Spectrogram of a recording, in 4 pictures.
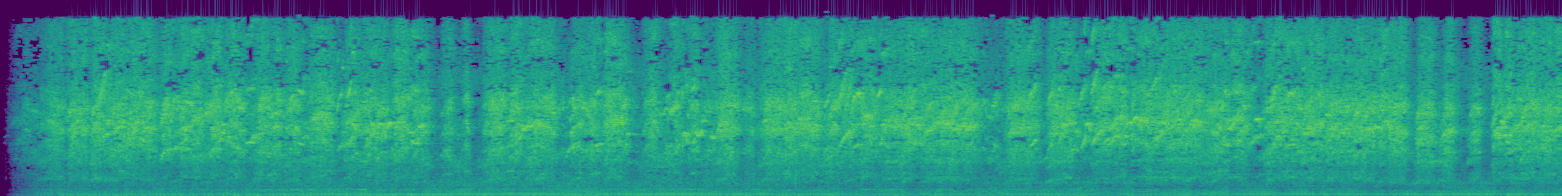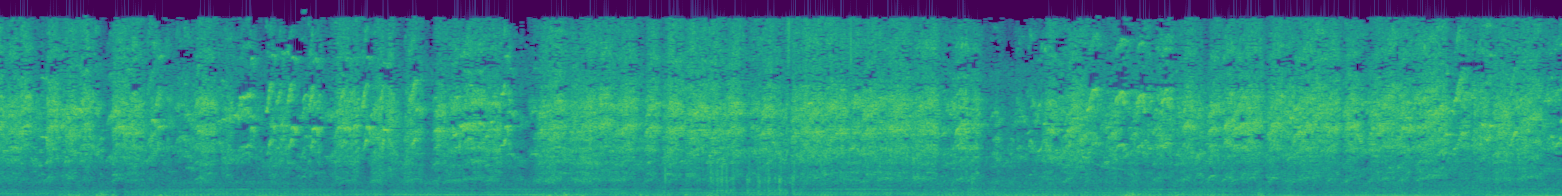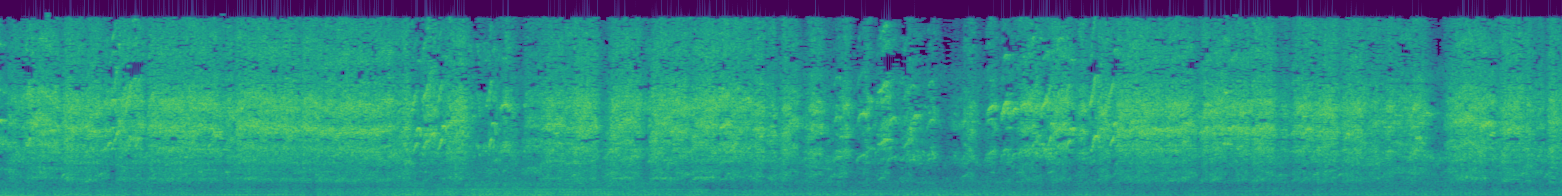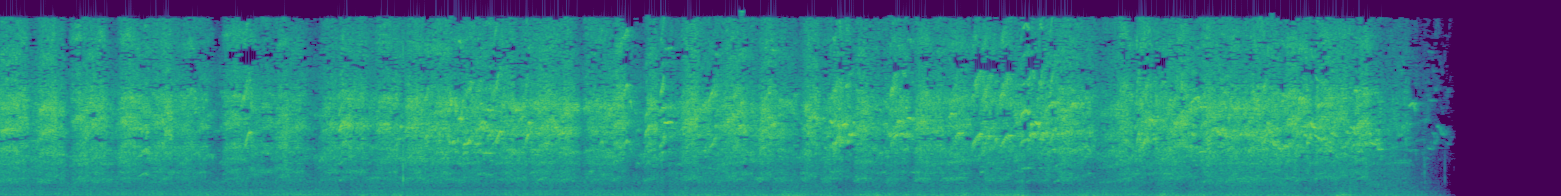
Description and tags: Sounds of summer. The Parrots raid the 'Umbrella" tree outside my house. Their cacophony is distracting and exciting. Someone, a few houses over, is mowing their lawn, a fortnightly necessity during the tropical wet, providing another iconic sound to the urban summer.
